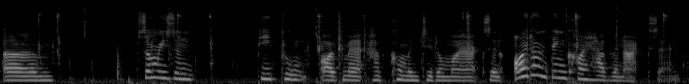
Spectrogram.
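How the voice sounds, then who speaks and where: A young woman talks slowly through a building game, rambling into self-deprecating jokes. Her pitch sits mid-range, and faint hiss with keyboard typing hums behind her desk mic. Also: animated, fairly bright tone. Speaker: gaming channel host. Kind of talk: casual gameplay commentary.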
